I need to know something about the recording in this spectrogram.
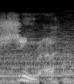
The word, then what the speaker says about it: Shinra: it did work with shinra you know any group this guy hasn't it's pronounced shiro uh the plastic palamako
